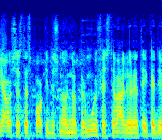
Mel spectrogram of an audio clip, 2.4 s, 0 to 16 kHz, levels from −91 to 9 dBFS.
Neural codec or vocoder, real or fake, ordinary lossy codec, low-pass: vocoder, 44.1 kHz, 128 mel bands every 256 samples, BigVGAN v2; fake; MP3, 48 kbps; 14.4 kHz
